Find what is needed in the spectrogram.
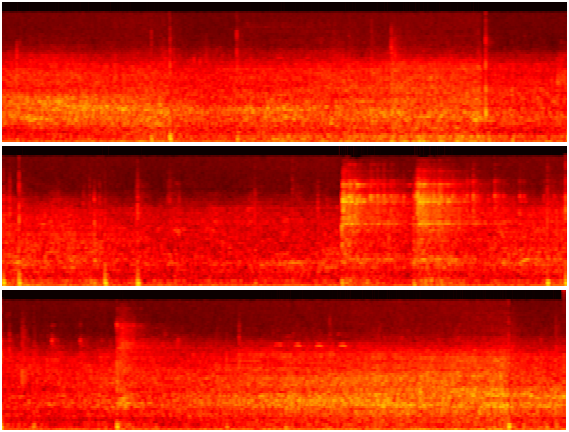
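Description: Footballs being kicked and passed on artificial turf during a warm-up: irregular dull thuds of boot on ball, over a steady background of players' voices.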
